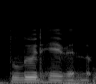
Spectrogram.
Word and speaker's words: Blüdhaven: We flew all the way from Gotham and we are now in Blüdhaven with Nightwing and Brandon's going to tell us all about that one.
